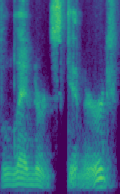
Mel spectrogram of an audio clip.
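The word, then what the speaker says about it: Lynyrd Skynyrd: my fourth tune so it is pronounced leonard skinner yes um simple man's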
